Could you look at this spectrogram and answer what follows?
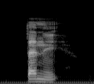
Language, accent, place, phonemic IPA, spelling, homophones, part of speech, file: French, France, Lyon, /ta.ne/, tanné, tannai / tannée / tannées / tanner / tannés / tannez, noun / verb / adjective, LL-Q150 (fra)-tanné.wav
- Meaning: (noun) tenné, a rarely-used tincture of orange or bright brown; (verb) past participle of tanner; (adjective) 1. tan or reddish-brown in colour, tenné 2. weather-beaten 3. exhausted, fatigued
